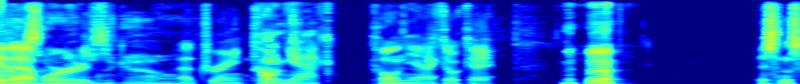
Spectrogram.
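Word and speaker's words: cognac: how do you say that word that drink conac conac okay this one's called not all heroes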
